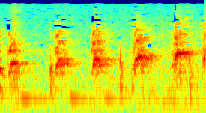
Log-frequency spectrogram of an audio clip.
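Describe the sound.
A dog yelps and whines in five short, tonal bursts at an even rhythm. The calls are moderately loud and stand alone with no talking.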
